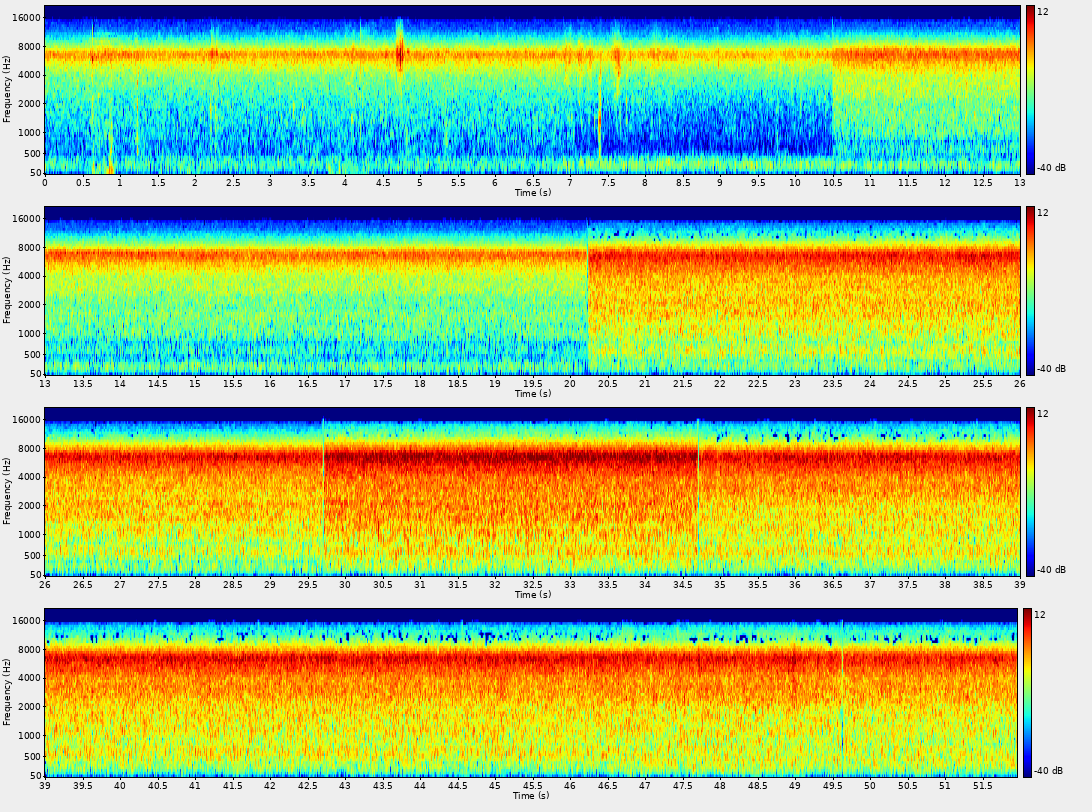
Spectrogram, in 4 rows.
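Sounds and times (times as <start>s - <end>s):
river water rushing over rocks: 10.5s - 51.9s.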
